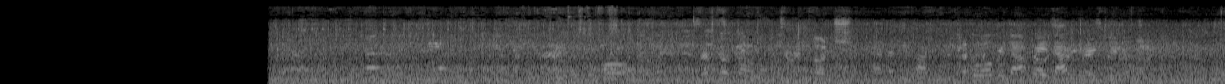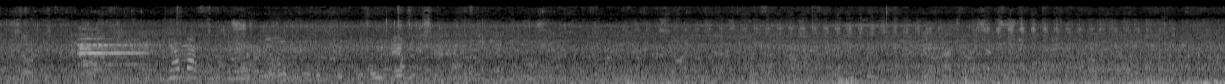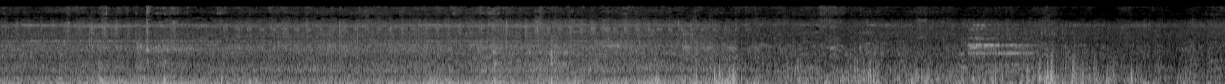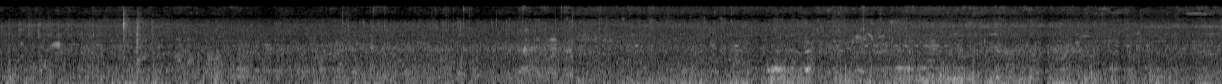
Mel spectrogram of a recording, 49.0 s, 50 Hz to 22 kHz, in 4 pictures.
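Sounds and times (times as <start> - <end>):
tram wheels rumbling on rails: 2.7 - 48.9.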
